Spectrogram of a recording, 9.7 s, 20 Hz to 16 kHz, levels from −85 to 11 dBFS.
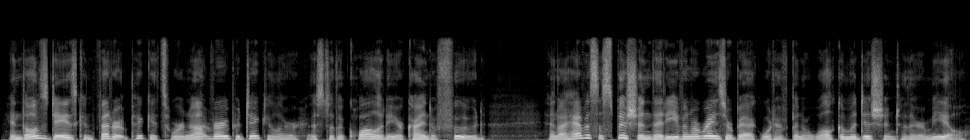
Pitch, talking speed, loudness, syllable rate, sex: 190 Hz, 225 wpm, -17 LUFS, 6.4 syllables/s, female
